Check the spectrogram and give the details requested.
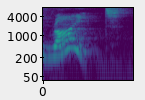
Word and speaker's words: write: So when you have the W plus R, then you're just pronouncing the R, or with the word whole, the WH, then you have another example, whole.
